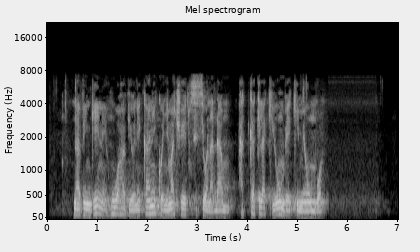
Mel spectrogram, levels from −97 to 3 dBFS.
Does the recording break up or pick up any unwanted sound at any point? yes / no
no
